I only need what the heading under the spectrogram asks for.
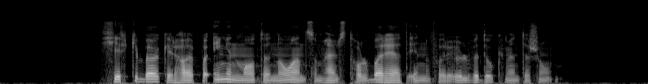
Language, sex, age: Norwegian, male, 26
